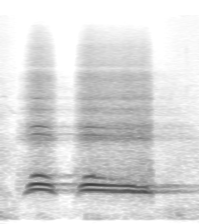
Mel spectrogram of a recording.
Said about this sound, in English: I've got a train whistle.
